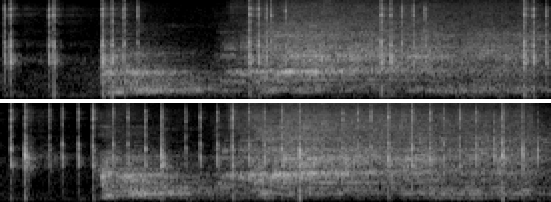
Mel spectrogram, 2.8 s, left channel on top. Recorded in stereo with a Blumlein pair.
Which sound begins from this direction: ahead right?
A toilet flushing, at 0.5 s.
